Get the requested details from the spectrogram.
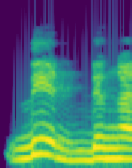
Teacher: Kata din huruf da makhrajnya itu di ujung lidah dan gigi seri atas. Huruf nun makhrajnya itu di ujung lidah dengan gigi seri bawah.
